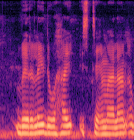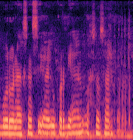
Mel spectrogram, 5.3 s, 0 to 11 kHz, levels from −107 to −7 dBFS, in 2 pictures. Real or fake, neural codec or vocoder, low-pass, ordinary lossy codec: real; none; none; none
